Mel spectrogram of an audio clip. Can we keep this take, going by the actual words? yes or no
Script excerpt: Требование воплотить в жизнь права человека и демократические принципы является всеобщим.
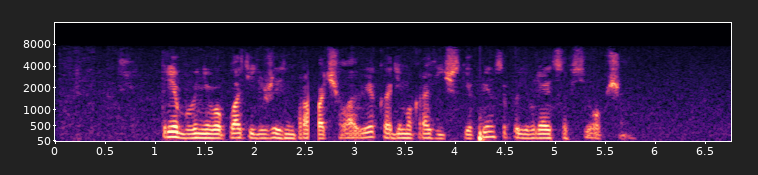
no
